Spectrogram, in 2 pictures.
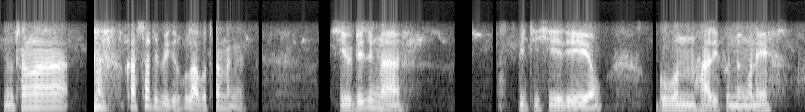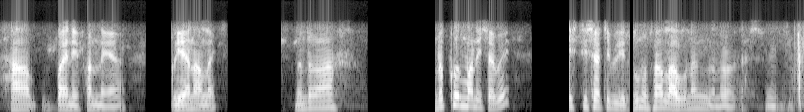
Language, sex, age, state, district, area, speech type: Bodo, male, 18-30, Assam, Baksa, rural, conversation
